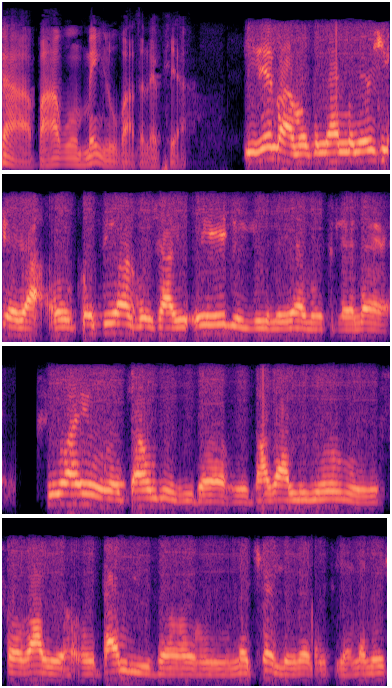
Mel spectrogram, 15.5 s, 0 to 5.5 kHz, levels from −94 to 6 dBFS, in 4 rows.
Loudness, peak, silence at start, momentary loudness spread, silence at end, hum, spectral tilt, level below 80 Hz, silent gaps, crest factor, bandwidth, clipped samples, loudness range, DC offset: -17 LUFS; -4 dBFS; 0 s; 10 LU; 0 s; none; -9.5 dB/octave; -54 dBFS; 7.95-8.09 s; 12 dB; 4.3 kHz; under 0.1%; 4 LU; under 0.1%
